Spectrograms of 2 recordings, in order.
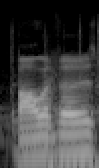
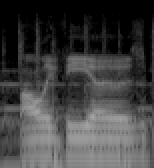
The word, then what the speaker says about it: Bolivos: They were called the Bolivos, but people kept like mispronouncing it or not knowing how to pronounce it. They called them Bolivians, Bolivios, Bolivos, shit like that.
